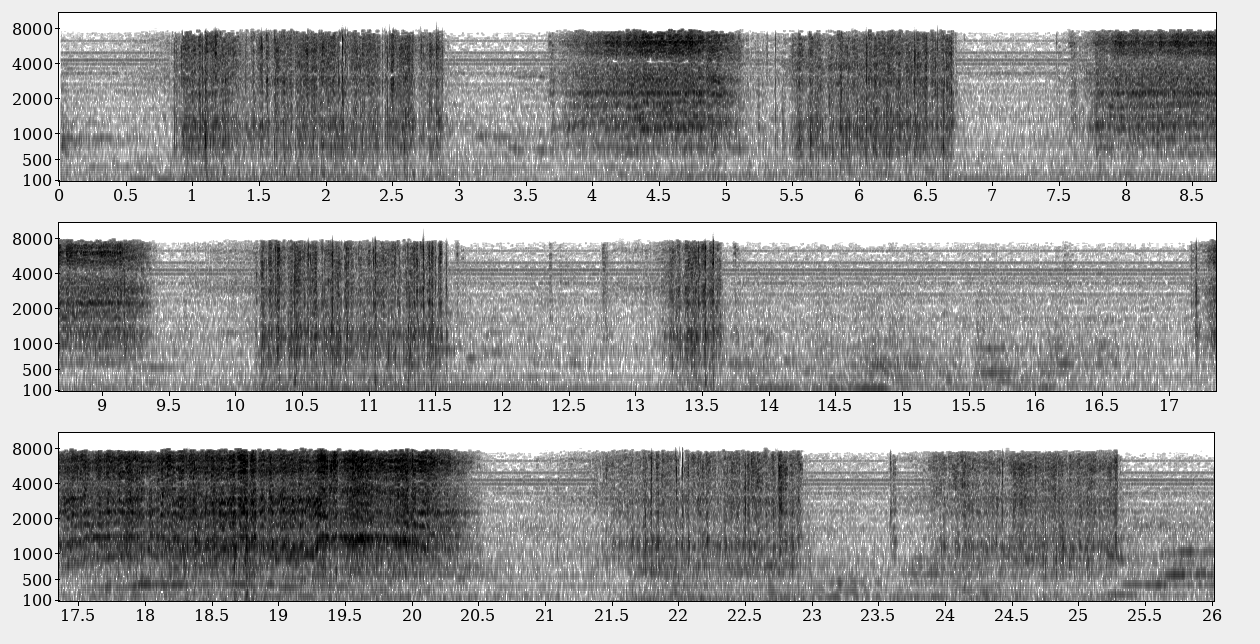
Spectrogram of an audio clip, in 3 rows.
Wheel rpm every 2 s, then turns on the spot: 20, 20, 50, 20, 50, 20, 10, 0, 30, 140, 30, 20, 20.
0-2 10-14 22-26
